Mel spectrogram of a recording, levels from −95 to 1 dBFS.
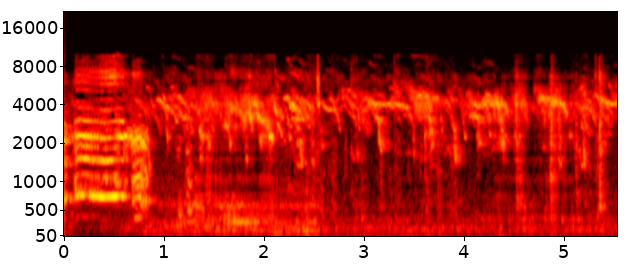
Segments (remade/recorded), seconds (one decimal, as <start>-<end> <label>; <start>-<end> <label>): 0.0-1.3 recorded; 1.3-2.1 remade; 2.1-4.3 recorded; 4.3-5.1 remade; 5.1-5.5 recorded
